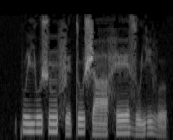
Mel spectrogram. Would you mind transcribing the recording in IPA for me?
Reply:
kʷ i˦ j u˦ ʃ ũ˦ f ɪ˨ t u˦ ʃ aː˨ h eː˦ z u˨ j i˦ β ʊ˨

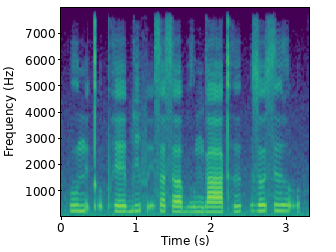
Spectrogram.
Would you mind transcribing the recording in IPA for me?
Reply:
u n ḛ kʼ o̰ pʰ eː b i f ḛ s ɐ s ɐː bʱ u ŋ ɡ aː kʰ ɨ | z ɵ s ɨ ɦ o̰

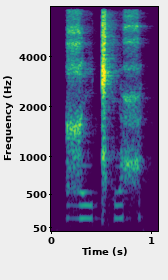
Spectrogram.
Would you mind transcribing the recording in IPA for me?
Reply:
ʁ i ǁʰ ɪ ħ

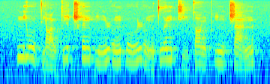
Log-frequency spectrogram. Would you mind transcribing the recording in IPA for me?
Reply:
m j o˥˩ ʊ̯ t̪ j ɑ̰˨˩ ʊ̯ t̪ i˥ ʈ͡ʂʰ ə˥ n p i˧˥ ŋ ɻ ɤ˧˥ ŋ p o˧˥ ʊ̯ ɻ ɤ̰˨˩ ŋ t̪ w ə˥ n t͡ɕ ḭ˨˩ t̪ ɑ˥˧ ŋ pʰ i˥˩ ŋ ʈ͡ʂ a̰˨˩˦ n

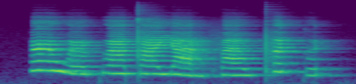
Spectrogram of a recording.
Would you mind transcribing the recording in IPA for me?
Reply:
œː˥ w œː˨ kʷ aː˧ t̪ aː˧ j aː˨˩ ŋ f aː˨ w pʰ ɐ˥ t̚ k ɵ˨˥ t̚

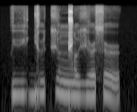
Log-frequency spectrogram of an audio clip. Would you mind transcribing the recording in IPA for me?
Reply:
vʲ u ɟ ʉ t͡ʃ o ŋ͡ǁ o ʒ ə˞ s ə˞

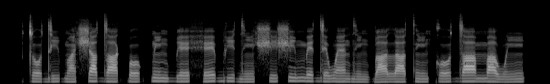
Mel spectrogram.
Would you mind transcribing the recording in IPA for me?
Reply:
t o˨ d i˨ b ã˨ ʃ a˧ d a˨ k͡p o˨ k͡p ĩ˧ ɡ͡b e˨ h e˨˦ b i˦˨ d ĩ˨ ʃ i˨˦ ʃ i˦ m e˦ d e˧ w ɛ̃˧ d ĩ˨ ɡ͡b a˨˦ l a˧ t ĩ˨ k o˨˦ d a˦ m a˦˨ w ĩ˨˦

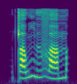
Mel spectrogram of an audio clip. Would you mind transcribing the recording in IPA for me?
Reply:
ʈ a˧˥ w ŋ ɨ˧˥ v a˧˥ m

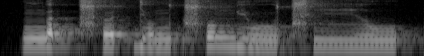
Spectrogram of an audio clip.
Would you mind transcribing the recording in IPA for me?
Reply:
ŋ ɐ˧ t̚ t͡sʰ ɵ˨˥ t̚ j ʊ˨˧ ŋ t͡sʰ ʊ˥ ŋ j uː˨˩ t͡sʰ iː˨ w

